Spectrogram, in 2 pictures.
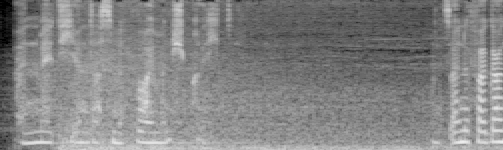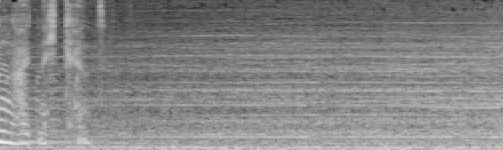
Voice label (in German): Klappentext Trailer; Gilde der Iris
